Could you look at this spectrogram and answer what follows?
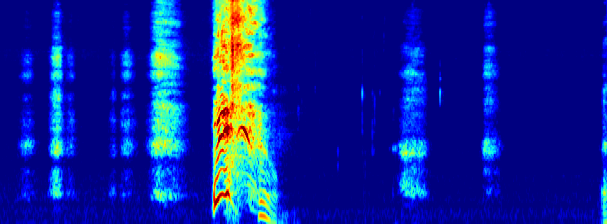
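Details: Person trying to hold back a sneeze into tissues: several short catching inward breaths, then one loud sneeze muffled into tissues, followed by quiet breaths.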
